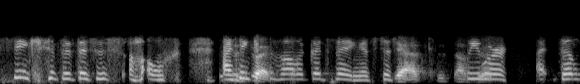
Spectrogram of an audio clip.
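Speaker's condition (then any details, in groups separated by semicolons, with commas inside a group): No condition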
